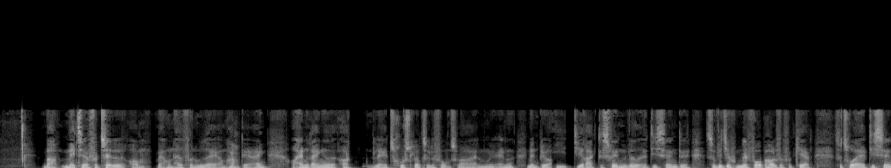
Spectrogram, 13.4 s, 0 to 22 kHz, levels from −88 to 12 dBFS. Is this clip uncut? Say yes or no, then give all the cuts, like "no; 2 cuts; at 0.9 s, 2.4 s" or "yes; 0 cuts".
no; 6 cuts; at 2.2 s, 6.3 s, 7.9 s, 8.2 s, 11.0 s, 11.7 s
